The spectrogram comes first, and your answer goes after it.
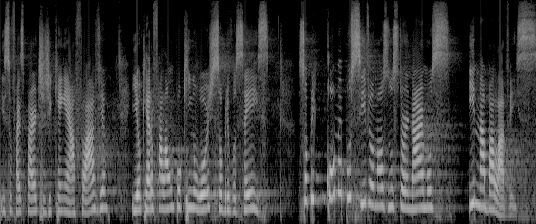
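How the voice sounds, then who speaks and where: A woman with a São Paulo interior accent talks at a very slow pace, her high pitch carried by lively intonation. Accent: caipira accent from interior São Paulo. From interior of São Paulo state, Brazil. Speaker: executive coach, speaker. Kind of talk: motivational talk. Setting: stage with audience. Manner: animated.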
